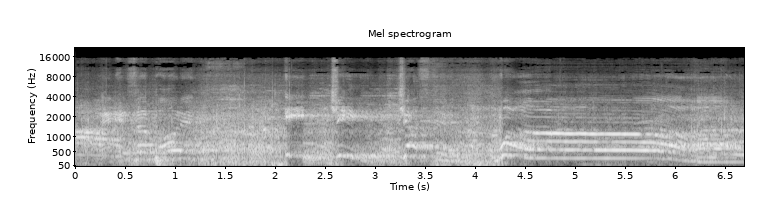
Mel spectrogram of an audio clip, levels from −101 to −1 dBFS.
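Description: The audio has compressed frames skipped at 2.27–2.29 s, 4.75 s and 6.20–6.22 s, jumping ahead roughly a fifth, a third and a tenth of a second. Whole frames were dropped or rejected as damaged, so the audio jumps ahead by the length of the missing frames.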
